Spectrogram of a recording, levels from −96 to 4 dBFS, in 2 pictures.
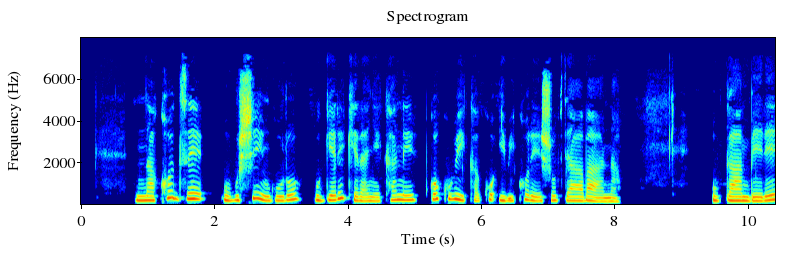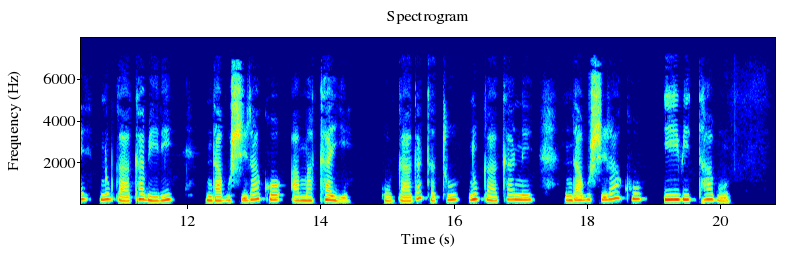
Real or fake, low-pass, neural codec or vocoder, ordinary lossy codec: real; 7.2 kHz; none; MP3, 48 kbps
